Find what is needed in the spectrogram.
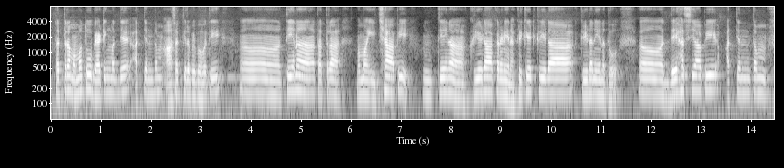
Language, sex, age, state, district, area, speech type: Sanskrit, male, 30-45, Telangana, Hyderabad, urban, spontaneous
